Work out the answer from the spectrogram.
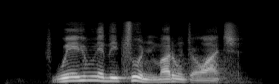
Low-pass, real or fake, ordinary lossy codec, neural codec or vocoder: none; fake; none; codec, 16 kHz, 0.5 kbps, FunCodec, trained on Chinese and English, 25 frames a second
